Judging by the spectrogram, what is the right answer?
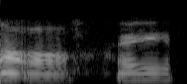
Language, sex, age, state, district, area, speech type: Assamese, male, 30-45, Assam, Golaghat, rural, conversation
